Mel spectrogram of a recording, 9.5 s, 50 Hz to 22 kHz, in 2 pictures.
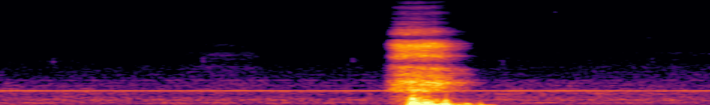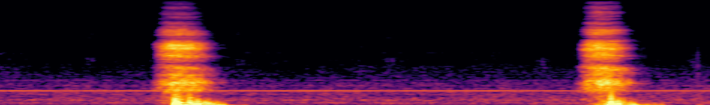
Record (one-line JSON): {"exhalation_length": "9.5 s", "exhalation_amplitude": 2822, "exhalation_signal_mean_std_ratio": 0.32, "survey_phase": "alpha (2021-03-01 to 2021-08-12)", "age": "45-64", "gender": "Male", "wearing_mask": "No", "symptom_none": true, "smoker_status": "Current smoker (1 to 10 cigarettes per day)", "respiratory_condition_asthma": false, "respiratory_condition_other": false, "recruitment_source": "REACT", "submission_delay": "1 day", "covid_test_result": "Negative", "covid_test_method": "RT-qPCR"}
